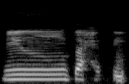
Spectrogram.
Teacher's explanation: Kemudian min tahti, nun berjumpa dengan ta, maka hukumnya dibaca dengung kerana dia ikhfa hakiki.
